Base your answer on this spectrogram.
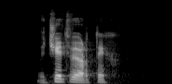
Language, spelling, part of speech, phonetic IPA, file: Russian, в-четвёртых, adverb, [f‿t͡ɕɪtˈvʲɵrtɨx], Ru-в-четвёртых.ogg
- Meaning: fourthly, in the fourth place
